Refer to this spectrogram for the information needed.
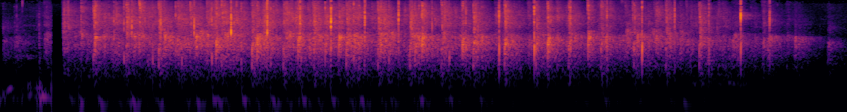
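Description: Sustained applause from a sizable community audience, many hands clapping densely and steadily for several seconds after a brief pause at the start, with a faint murmur of voices underneath.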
